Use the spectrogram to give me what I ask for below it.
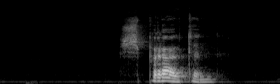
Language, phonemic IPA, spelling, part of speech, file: Dutch, /ˈsprœy̯.tə(n)/, spruiten, verb, Nl-spruiten.ogg
- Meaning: 1. to sprout 2. to spring, come out (of)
